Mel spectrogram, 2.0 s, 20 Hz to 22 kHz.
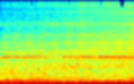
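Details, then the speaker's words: C5 Corvette, automatic, about 20 years old, harmonic balancer fine, exhaust heard at idle: even, deep idle with a steady rumble and faint constant whine, no ticking or knocking; engine smooth, no issues. "let's look at that or hear that exhaust it sounds pretty good when it's idling no issues"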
